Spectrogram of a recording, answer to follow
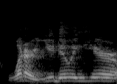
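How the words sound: It is said with a hostile sneer.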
